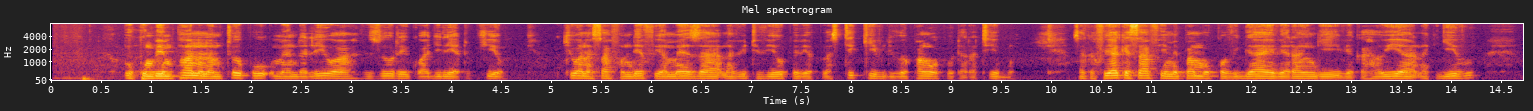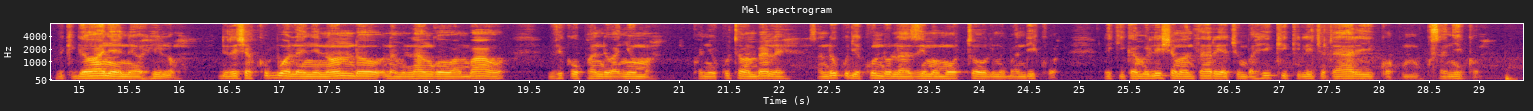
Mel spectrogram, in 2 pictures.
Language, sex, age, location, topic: Swahili, male, 25-35, Nakuru, education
